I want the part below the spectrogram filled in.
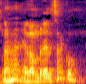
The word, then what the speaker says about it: El Hombre del Saco: In Spain, there is El Hombre del Saco. Am I saying that right? – El Hombre del Saco.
